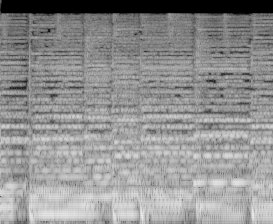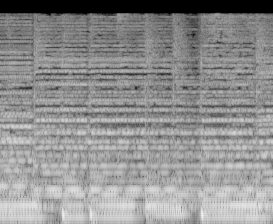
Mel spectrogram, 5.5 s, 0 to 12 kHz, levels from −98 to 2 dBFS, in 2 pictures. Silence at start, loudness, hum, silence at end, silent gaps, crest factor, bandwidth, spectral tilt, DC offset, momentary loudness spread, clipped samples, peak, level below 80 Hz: 0 s; -12 LUFS; none; 0 s; none; 12 dB; 10.5 kHz; -4.5 dB/octave; under 0.1%; 2 LU; under 0.1%; 0 dBFS; -24 dBFS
